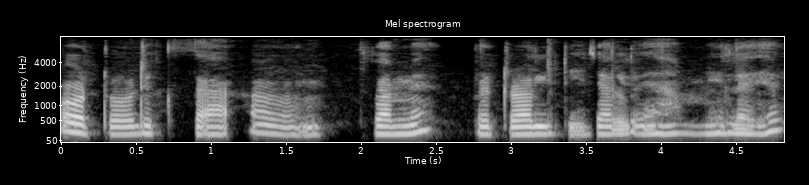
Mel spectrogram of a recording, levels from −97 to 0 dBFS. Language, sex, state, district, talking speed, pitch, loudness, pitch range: Maithili, female, Bihar, Darbhanga, 125 wpm, 180 Hz, -22 LUFS, 170-195 Hz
